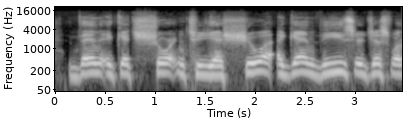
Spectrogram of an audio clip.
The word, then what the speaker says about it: Yeshua: But there's no reason to create a name that never existed, Yahshua or Yahushua. Forget it. It is Yeshua.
